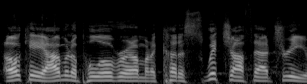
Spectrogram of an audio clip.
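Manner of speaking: loud, high scolding dad; hammed-up angry father warning; stern father threat. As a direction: threaten like an old-school dad. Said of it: "my dad would be like".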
